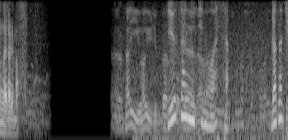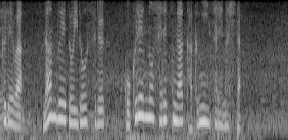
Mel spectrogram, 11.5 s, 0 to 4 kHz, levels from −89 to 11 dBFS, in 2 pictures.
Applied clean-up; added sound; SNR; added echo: none; none; none; none.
